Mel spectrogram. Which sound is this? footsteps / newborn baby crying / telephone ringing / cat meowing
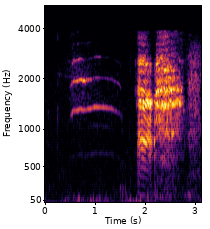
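cat meowing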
